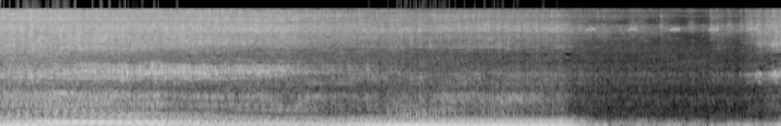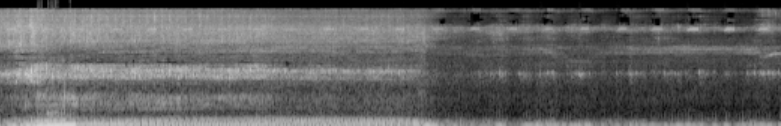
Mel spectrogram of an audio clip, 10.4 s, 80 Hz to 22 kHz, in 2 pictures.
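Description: Early-1970s Ford Mustang V8 pulling away and accelerating, loud at first, with a short rising rev about five seconds in, then fading as the car drives off into the distance.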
